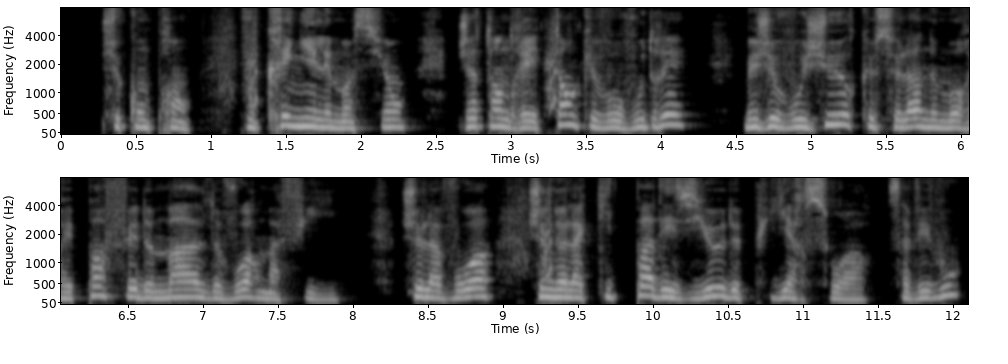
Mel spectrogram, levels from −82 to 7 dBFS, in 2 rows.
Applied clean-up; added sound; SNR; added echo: classical method log-MMSE.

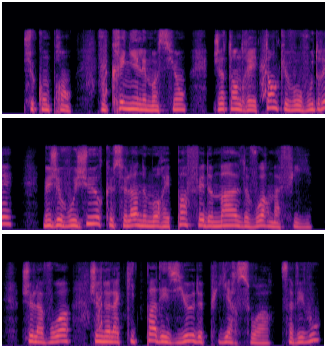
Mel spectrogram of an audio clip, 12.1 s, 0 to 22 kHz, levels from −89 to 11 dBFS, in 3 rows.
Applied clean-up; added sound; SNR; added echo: none; Zipper (clothing); 18 dB; none.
